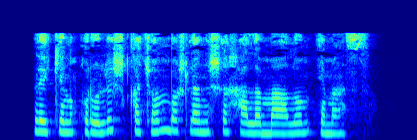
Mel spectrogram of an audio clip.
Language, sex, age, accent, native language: Uzbek, female, 18-24, Namangan, Uzbek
